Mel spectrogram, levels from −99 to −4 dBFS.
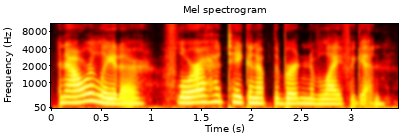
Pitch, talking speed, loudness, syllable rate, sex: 215 Hz, 205 wpm, -16 LUFS, 5.2 syllables/s, female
